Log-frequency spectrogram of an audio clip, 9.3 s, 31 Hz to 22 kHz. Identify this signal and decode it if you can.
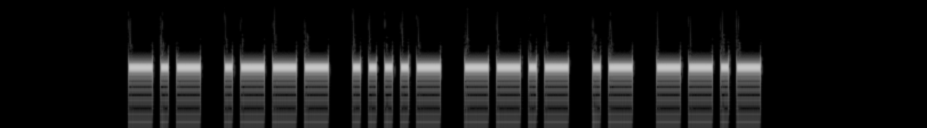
Morse code, heard as a keyed tone, about 15 wpm, 700 Hz. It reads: KJ4QAQ
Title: USA Call Signs - 6 Characters - Repeated 2x - 15wpm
